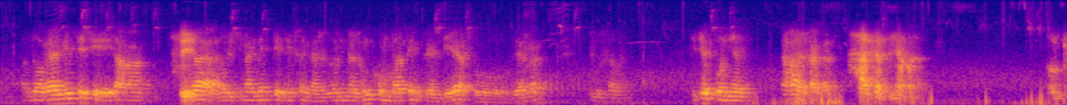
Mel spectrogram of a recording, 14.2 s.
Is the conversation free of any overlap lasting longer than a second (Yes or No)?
Yes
